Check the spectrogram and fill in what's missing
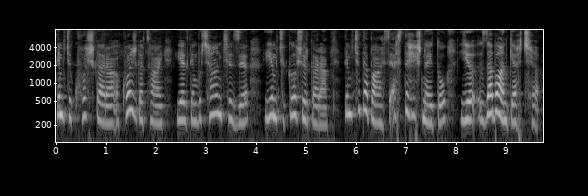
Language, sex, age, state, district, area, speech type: Kashmiri, male, 45-60, Jammu and Kashmir, Budgam, rural, spontaneous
